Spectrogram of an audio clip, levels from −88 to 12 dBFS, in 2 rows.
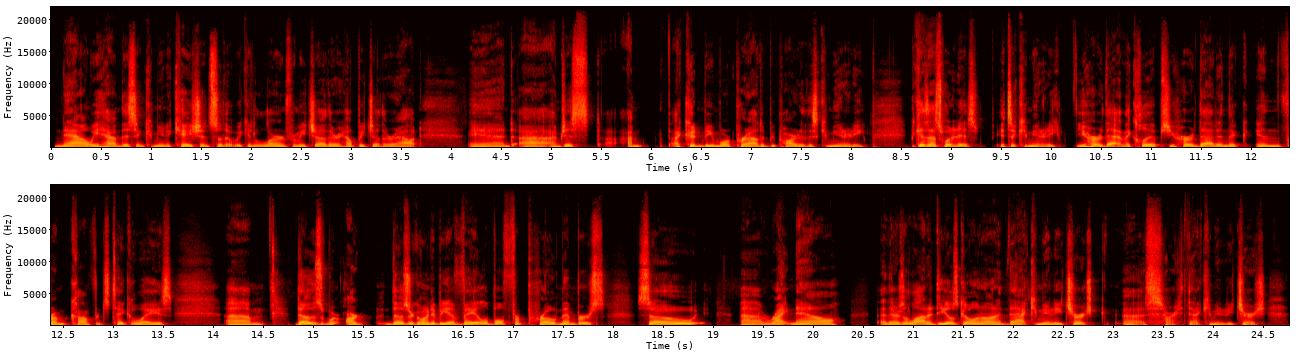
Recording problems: none

